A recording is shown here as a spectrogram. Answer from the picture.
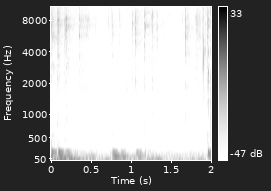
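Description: A computer keyboard being typed on: irregular keystrokes in short runs, each with a dull low knock.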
